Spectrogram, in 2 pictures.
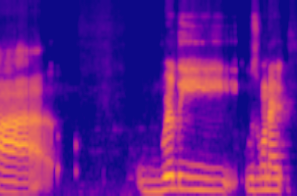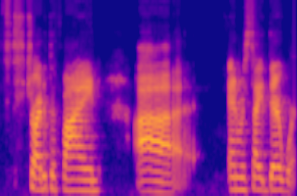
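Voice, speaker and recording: A woman's bright, sharp tone in an American accent. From US South, Atlanta. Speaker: spoken word poet. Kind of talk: interview. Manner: rhythmic.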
